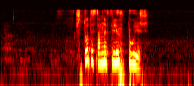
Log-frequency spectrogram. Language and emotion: Russian, angry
